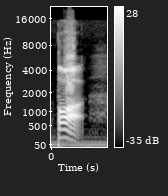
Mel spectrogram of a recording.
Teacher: Ta ini makhrajul hurufnya ujung lidah dengan pangkal gigi yang di atas. Ujung pangkal to.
